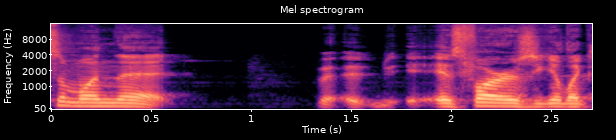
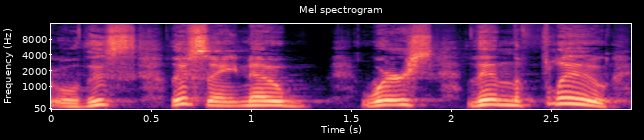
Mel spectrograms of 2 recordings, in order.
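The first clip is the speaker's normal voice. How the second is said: put-on Southern accent; 5 semitones higher than usual. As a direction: play a dim Southern yokel in a West Virginia accent. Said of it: "a fucking Southern or West Virginia accent".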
